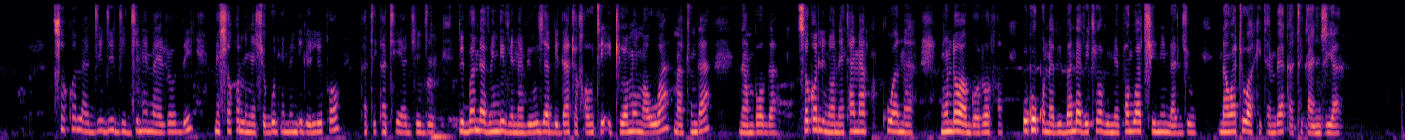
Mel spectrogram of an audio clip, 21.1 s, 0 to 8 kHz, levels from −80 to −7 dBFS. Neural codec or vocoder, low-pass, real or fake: codec, 16 kHz, 4 kbps, X-Codec, HuBERT features, trained on general audio; 7.2 kHz; fake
